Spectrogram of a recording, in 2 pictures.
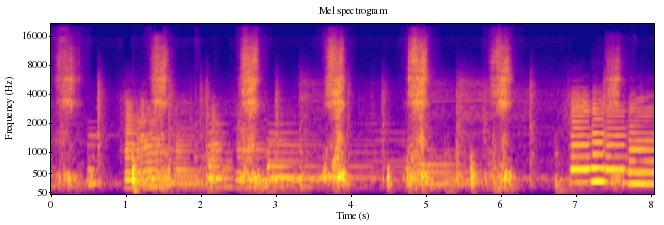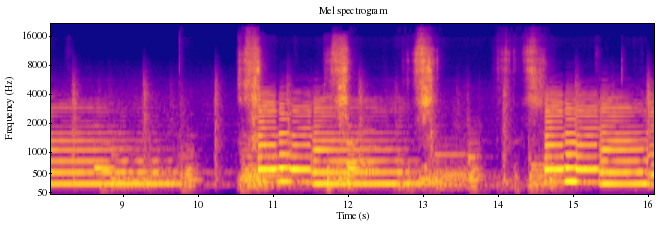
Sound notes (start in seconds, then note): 5.0 smooth slicing sounds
